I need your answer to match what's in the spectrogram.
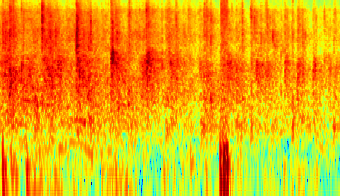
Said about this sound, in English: God, give us a healing ministry again that will testify to the power and glory of God. Somebody clap your hands in this house.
